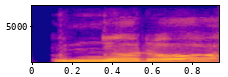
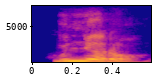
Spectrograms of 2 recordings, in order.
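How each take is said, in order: First: The pitch rises at the end. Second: The pitch falls at the end. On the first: It asks whether the door is being opened. "끝을 올려버리면 문 여는 거냐는 뜻이고" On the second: It is an order to open the door. "끝을 내리면 명령이 된다"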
